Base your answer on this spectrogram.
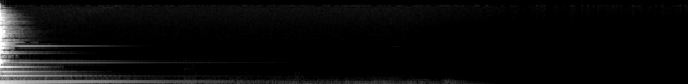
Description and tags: Bell-like resonance with few overtones
metal, ping, bell, field-recording, resonant, metallic, sword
